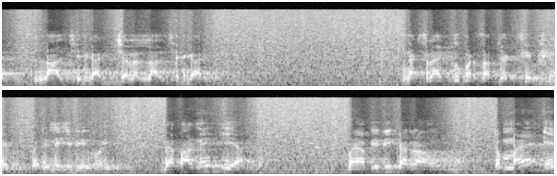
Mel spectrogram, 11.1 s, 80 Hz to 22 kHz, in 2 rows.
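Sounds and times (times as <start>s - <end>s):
man speaking: 0.0s - 2.2s, 4.0s - 8.2s, 9.0s - 11.0s
steady hiss: 0.0s - 11.0s.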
